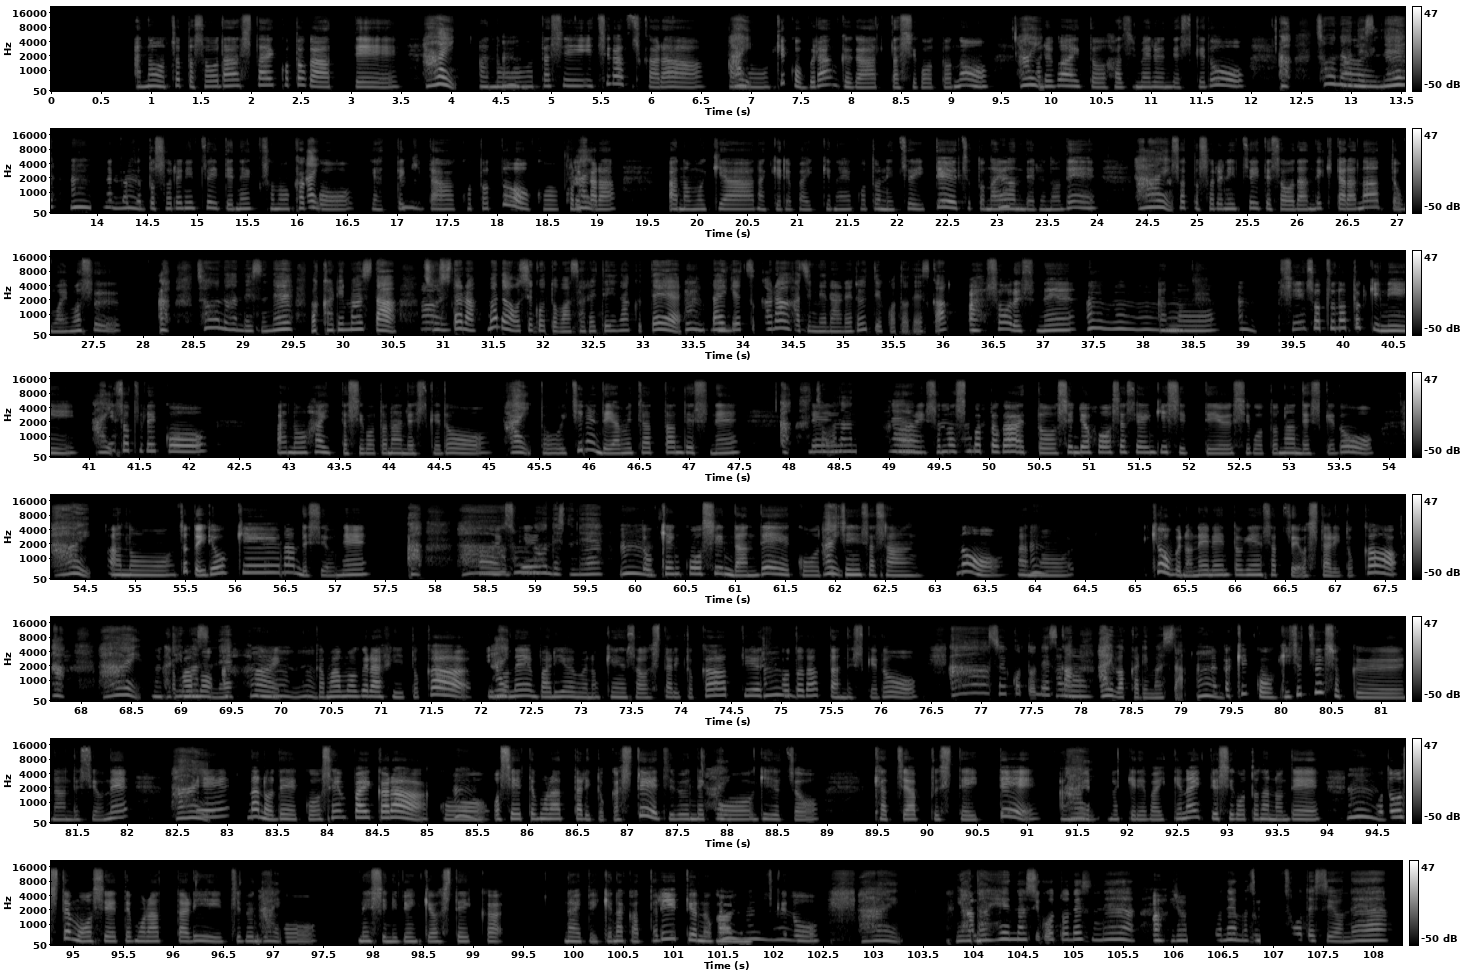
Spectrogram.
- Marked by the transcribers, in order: unintelligible speech; other background noise; unintelligible speech
- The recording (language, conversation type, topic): Japanese, advice, どうすれば批判を成長の機会に変える習慣を身につけられますか？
